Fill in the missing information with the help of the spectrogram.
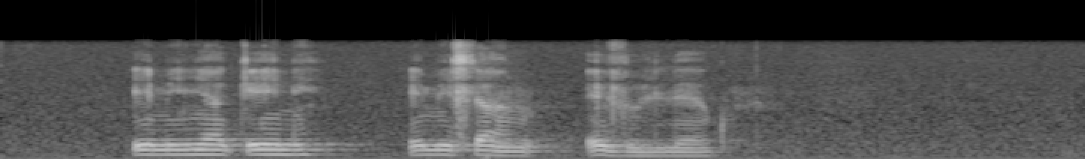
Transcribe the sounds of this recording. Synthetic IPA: emiɲak̬eni | emiɬanu | eɮulilɛːk̬ʼɔ̥

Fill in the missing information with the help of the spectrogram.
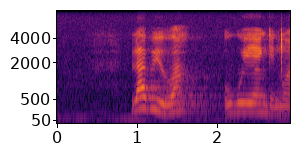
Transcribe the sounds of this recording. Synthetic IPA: laɓiwa | uk̬ujaŋʱɛŋ͡ǀwa

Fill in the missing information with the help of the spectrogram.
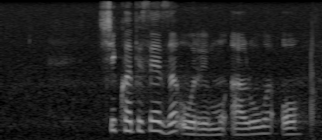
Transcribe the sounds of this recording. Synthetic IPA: t͡ʃʰikʰwapʰisɛd͡zaʔuɾimuʔaɺuwaɔ

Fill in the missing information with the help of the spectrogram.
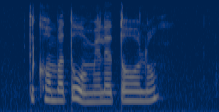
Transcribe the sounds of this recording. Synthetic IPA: tikʰɔmbatiɦumɛlɛtʼɔːlɔ

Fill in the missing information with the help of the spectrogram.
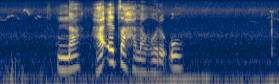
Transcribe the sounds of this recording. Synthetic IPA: n̩nahaʔɪt͡sʼahalahʊɾɪ̰ʔʊ

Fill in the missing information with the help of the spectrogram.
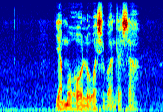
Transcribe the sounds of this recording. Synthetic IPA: jamʊɦɔlɔwaʃiβand͡ɮaʃa

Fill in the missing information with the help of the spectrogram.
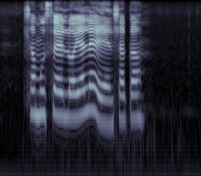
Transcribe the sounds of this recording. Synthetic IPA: ɬamusɛlɔjalɛɦɛnɬaka

